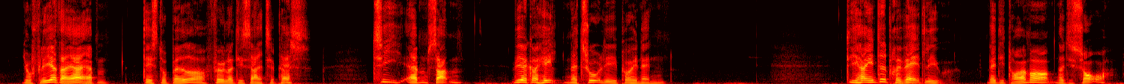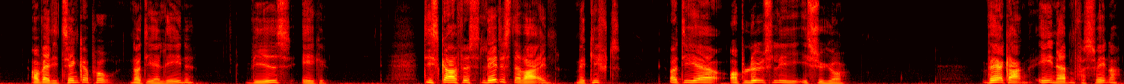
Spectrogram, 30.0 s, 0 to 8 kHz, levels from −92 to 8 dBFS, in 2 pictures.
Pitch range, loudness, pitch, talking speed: 105-170 Hz, -30 LUFS, 140 Hz, 125 wpm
